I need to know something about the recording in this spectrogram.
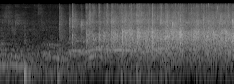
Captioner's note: applause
